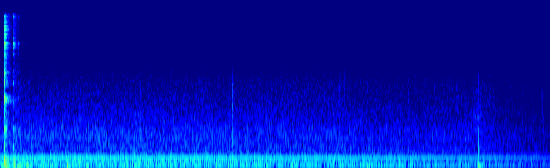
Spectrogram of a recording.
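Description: A hand knocks lightly against a metal bowl.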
